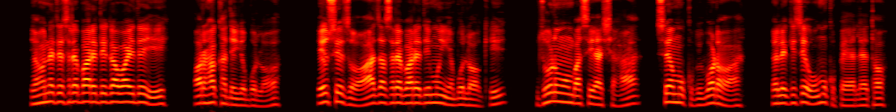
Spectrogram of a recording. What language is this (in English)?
Mahasu Pahari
